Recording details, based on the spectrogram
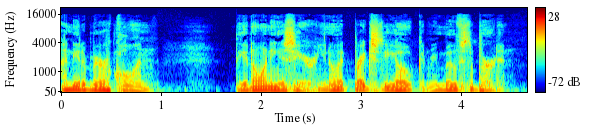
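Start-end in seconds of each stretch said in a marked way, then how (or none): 0.0-0.7 hushed whisper. Showing what someone in the prayer line might say: whispering. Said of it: "just kinda whispering like".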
